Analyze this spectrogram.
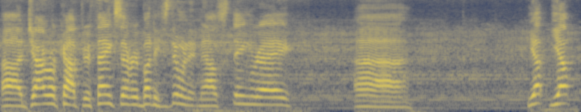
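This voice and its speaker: A man's voice: sits high, moderate pace, soft background music, low-quality recording. A man hosting a live stream in casual chat, with a joking, teasing manner.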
